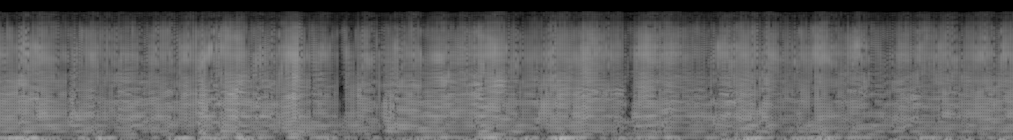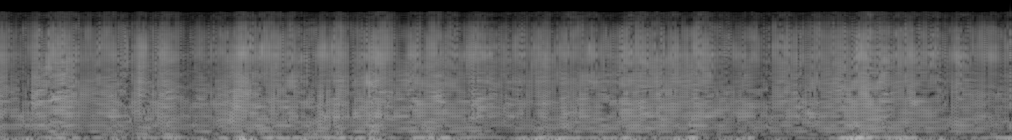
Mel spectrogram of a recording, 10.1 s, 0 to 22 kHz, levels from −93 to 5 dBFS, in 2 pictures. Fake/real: fake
